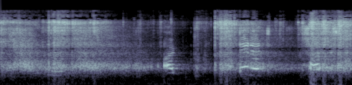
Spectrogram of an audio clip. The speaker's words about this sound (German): Ja, Digga, wahrscheinlich bekommt er mich. Er hat auf meinen Fuß geschossen. Auf meinen Fuß.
